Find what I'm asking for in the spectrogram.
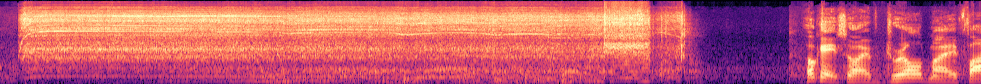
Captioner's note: drilling Sound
